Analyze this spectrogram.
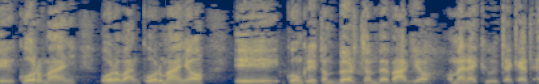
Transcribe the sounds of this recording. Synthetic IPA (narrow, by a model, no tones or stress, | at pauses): ko̞rmaːɲoɾɒbaːŋko̞rmaːɲɒ | ko̞ŋkreːt̪ɒmbørt̪ømbɛva̰ːɡjɒɒmɛnɛkylt̪ɛkɛt̪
